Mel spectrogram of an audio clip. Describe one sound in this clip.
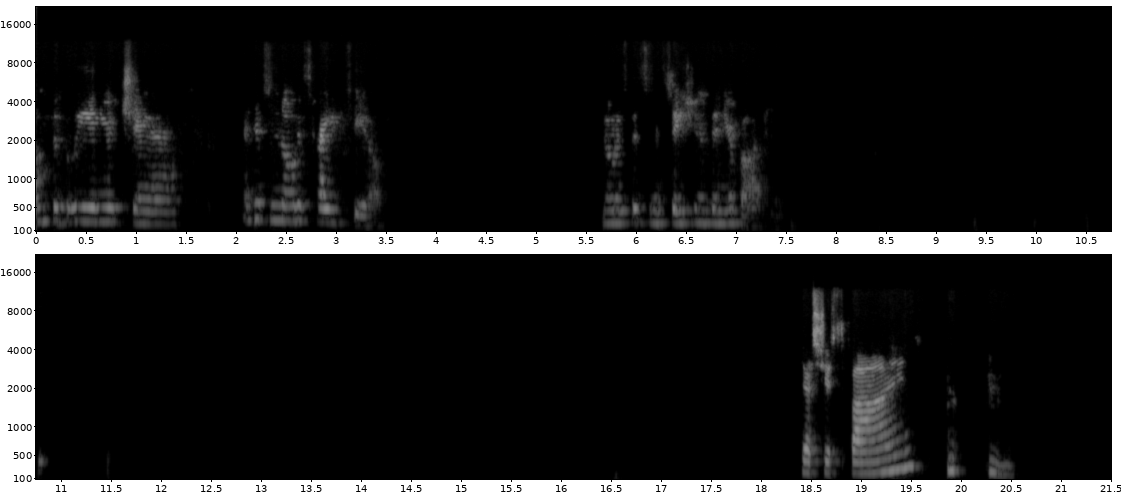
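A woman speaks calmly and softly.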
